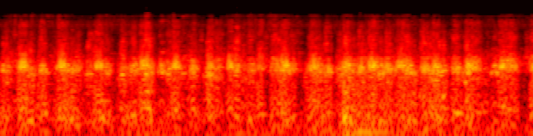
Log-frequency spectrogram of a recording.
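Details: Morning egg collection among desi ducks on an Andhra Pradesh village farm; a busy flock gives steady, rasping quacks, roughly three per second, blending into one noisy chatter.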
